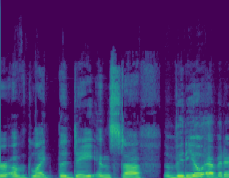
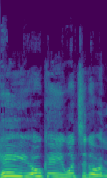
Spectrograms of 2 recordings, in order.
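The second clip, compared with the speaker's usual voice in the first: booming, really loud, high big-guy voice; 8 semitones higher, 3 dB louder than usual. Retelling how a big manager greeted the speaker at work; really loud voice. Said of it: "Like a really loud voice".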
